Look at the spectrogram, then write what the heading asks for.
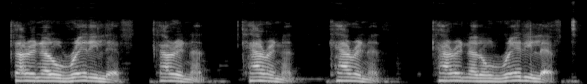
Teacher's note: Notice you omit the sound ha, but auxiliary, no main verbs, as an auxiliary.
